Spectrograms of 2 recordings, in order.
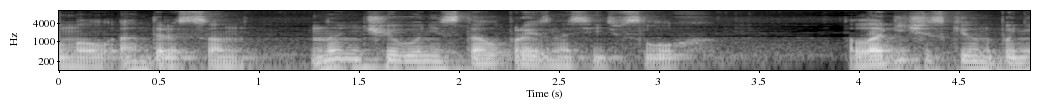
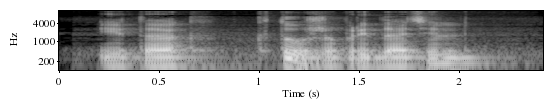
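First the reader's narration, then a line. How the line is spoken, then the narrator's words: Pointedly even voice. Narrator (Russian): спросил он подчеркнуто ровным голосом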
